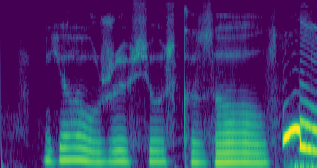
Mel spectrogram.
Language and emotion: Russian, sad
